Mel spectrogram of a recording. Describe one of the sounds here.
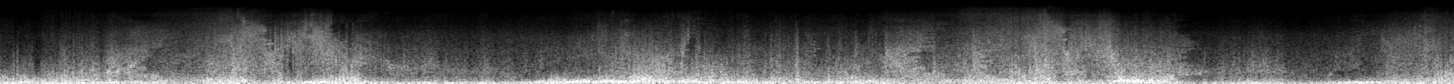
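Paraglider fabric flutters and flaps overhead.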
